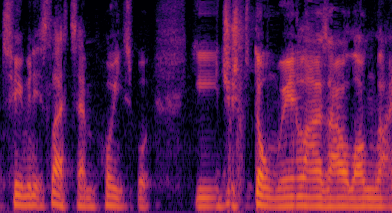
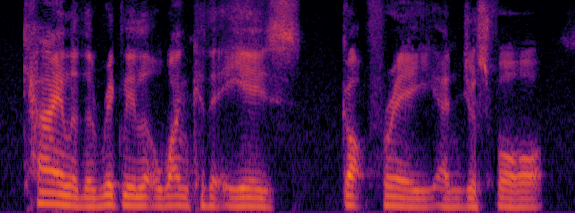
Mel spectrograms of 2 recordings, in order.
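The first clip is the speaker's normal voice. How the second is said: plain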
